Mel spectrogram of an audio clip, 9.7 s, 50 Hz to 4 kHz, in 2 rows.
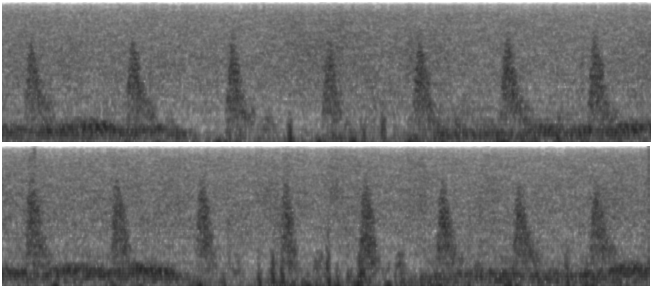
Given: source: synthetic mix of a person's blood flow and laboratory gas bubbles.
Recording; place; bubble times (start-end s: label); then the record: Doppler ultrasound of blood flow; subclavian vein
5.07-5.21 s: bubbles
From the record:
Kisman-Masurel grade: 111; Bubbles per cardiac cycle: 1 to 2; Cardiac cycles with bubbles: 1 to 10%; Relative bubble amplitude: barely perceptible (0.100 to 0.250); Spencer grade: 1 (occasional bubble signal discernible with the cardiac motion signal, with majority of cardiac periods free of bubbles); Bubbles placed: anywhere in the cardiac cycle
